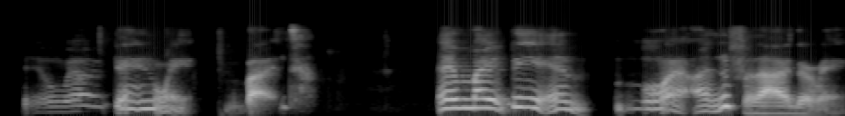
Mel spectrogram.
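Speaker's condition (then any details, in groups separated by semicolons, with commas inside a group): ALS; feeding tube; diagnosed at age 29; later insufficient oral intake, breathing impacted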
